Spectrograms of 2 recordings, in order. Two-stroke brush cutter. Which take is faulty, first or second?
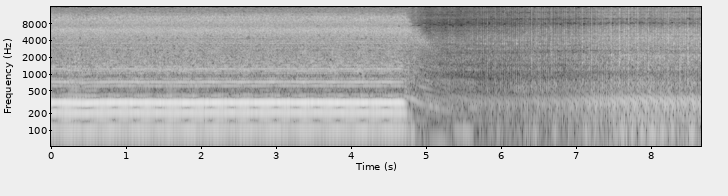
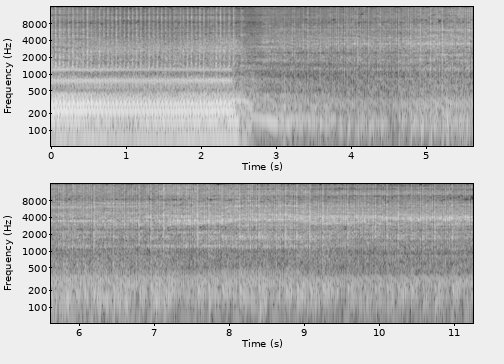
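second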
